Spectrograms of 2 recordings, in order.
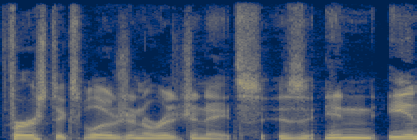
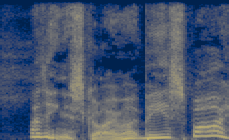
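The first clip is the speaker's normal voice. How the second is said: put-on a bit of cockney accent, very high; 12 semitones higher than usual. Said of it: "that is kinda Cockney".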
